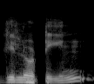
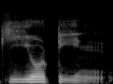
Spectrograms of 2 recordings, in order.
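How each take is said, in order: First: The double L is said as an L sound. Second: The double L is said as a Y sound. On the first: The speaker calls it wrong. "which everybody calls guillotine" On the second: The speaker calls it right. "is actually guillotine, the pronunciation"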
